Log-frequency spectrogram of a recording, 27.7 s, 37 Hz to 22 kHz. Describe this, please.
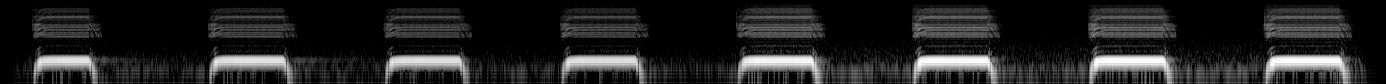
The vibration from my old beloved Nokia 8210 (rest in peace).
(discovered this recording in the vastness of old hard disks)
